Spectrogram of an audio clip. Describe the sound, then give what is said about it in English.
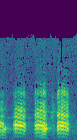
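Three short, raspy caws of a Spix's macaw (Little Blue Macaw), a medium-sized blue bird, ring out in an even rhythm, each harsh and loud, with brief pauses between them and no voices. “But the most characteristic feature of these macaws is their voice, a short and raspy "Caw!"”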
